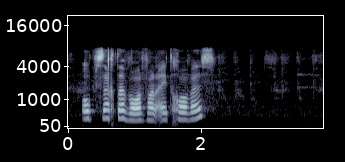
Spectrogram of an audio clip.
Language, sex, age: Afrikaans, female, 19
